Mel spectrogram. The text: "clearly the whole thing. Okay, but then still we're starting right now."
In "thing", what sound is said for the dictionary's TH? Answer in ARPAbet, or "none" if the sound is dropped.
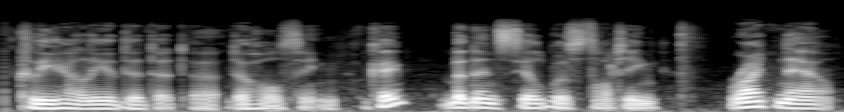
TH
